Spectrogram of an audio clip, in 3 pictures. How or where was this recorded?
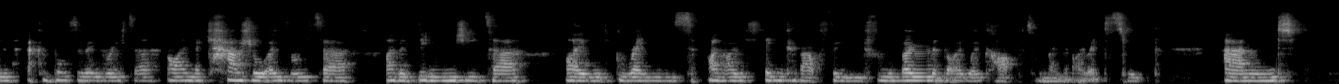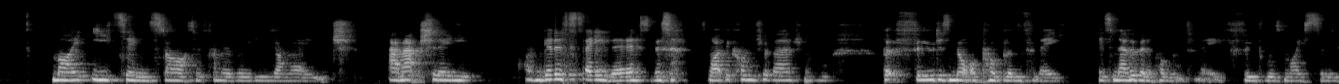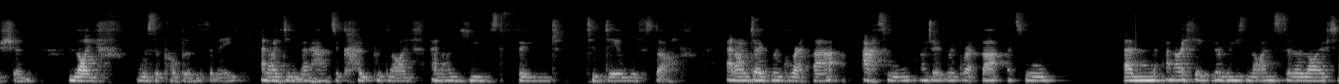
video call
